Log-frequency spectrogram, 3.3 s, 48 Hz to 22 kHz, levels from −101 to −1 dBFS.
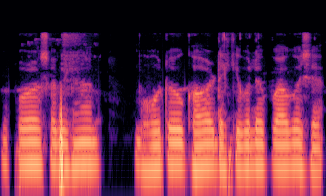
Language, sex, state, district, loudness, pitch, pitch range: Assamese, male, Assam, Hailakandi, -22 LUFS, 125 Hz, 120-130 Hz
